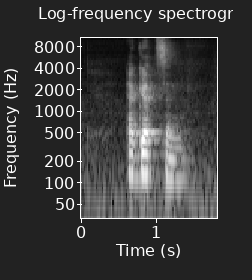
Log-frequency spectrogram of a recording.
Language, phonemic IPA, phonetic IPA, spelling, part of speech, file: German, /ɛʁˈɡœtsən/, [ʔɛɐ̯ˈɡœt͡sn̩], ergötzen, verb, De-ergötzen.ogg
- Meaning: 1. to delight, amuse, gladden 2. to cherish, to be amused (by), to gloat (over) 3. to compensate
